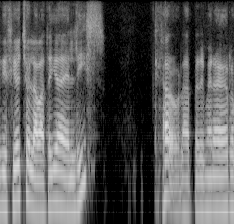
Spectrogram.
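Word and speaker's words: Lys: la batalla de la Lis en el 18 en Francia. La li sería eh sería la pronunciación correcta, ¿no?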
